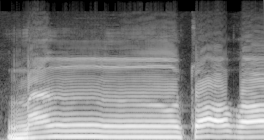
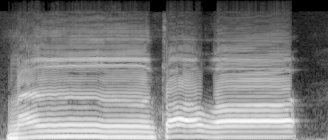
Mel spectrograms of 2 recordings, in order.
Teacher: دیکھو غائن اور طا دونوں مستعلیہ ہیں, پر پڑے جائیں گے. غائن کو کھینچنا بھی ہے ایک الف کی مقدار کے برابر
